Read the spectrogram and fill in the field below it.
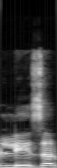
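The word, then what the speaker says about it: leisure: ये देखिए ए की जैसे ई आई का, यहाँ पर लेज़र पढ़ेंगे, यहाँ पर ए साउंड है इसका।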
